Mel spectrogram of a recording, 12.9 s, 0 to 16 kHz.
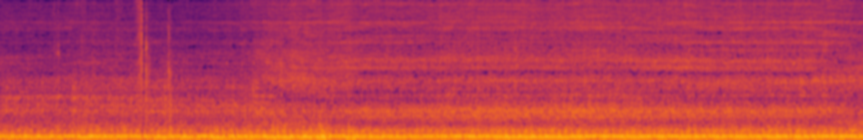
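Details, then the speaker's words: Ford Fairlane V8 with a newly installed Holley two-barrel 500 CFM carburetor (replacing a 350 CFM) and a manual choke, at about 800 rpm: low, smooth, even idle with no misses or stumbles; idling healthy. "Oh, there it is. That's a Holly two barrel 500 CFM. And listen just how smooth that thing is running."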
